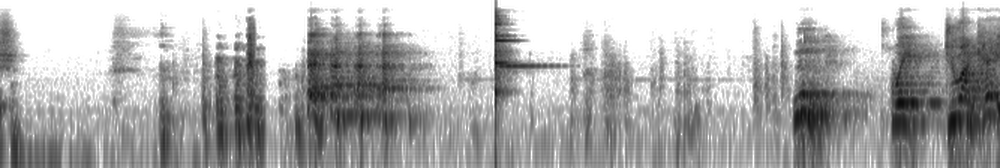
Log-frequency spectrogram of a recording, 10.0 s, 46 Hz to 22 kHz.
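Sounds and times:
people laughing: 1.6s - 4.4s
sharp ringing clink: 5.0s - 5.7s.

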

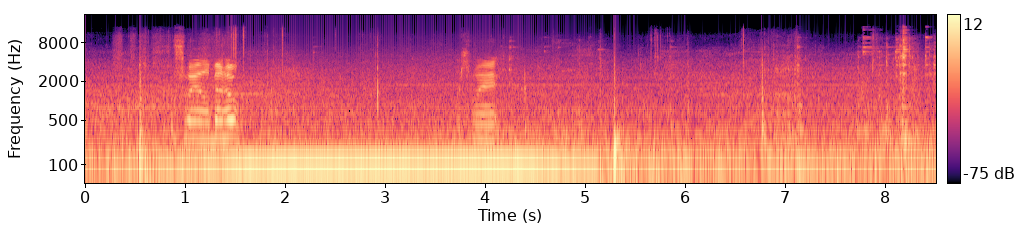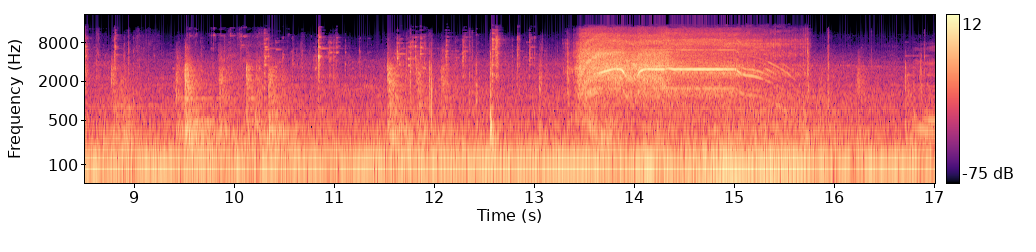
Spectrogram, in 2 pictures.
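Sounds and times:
cordless drill whine: 13.4s - 15.8s.

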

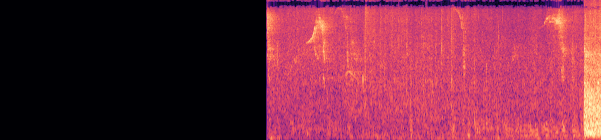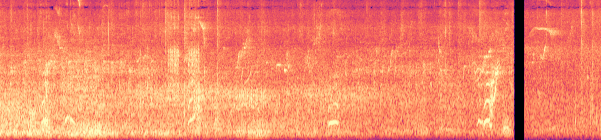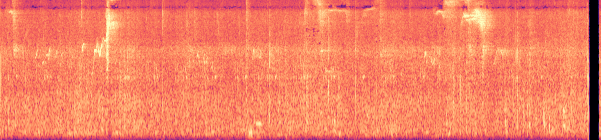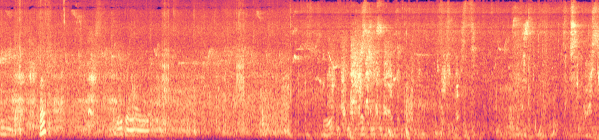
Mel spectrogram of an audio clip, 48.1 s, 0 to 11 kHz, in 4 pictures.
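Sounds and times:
quiet forest background: 5.4s - 48.0s
outdoor background hiss: 10.7s - 21.6s
faint high bird calls: 10.9s - 22.2s.

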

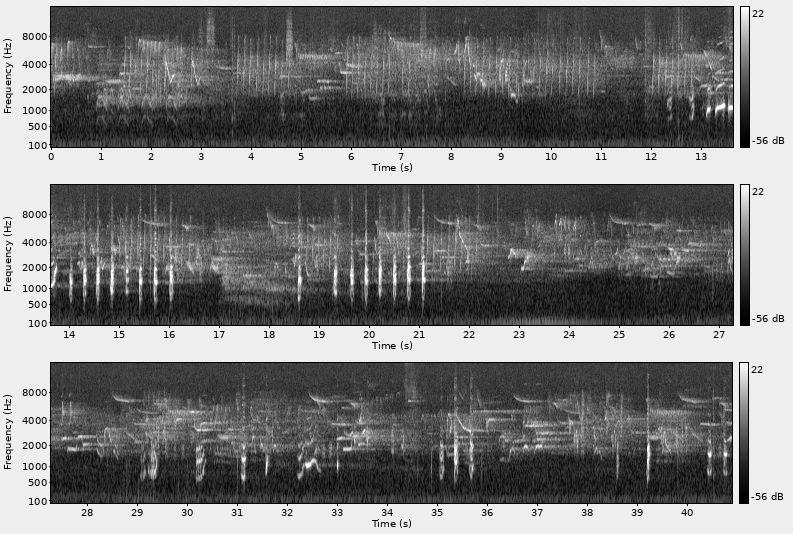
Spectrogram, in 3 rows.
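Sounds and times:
songbirds chirping: 0.0s - 40.9s
wild turkeys yelping: 12.3s - 16.2s, 17.0s - 21.7s, 29.0s - 29.6s, 30.2s - 33.2s, 34.8s - 35.9s.

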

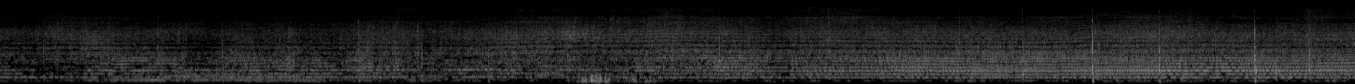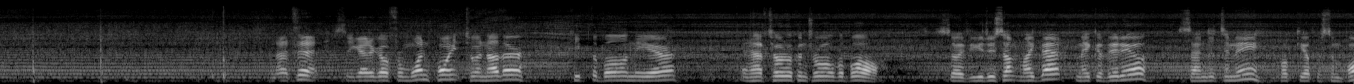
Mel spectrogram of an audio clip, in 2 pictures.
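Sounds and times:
drone propellers humming: 0.0s - 27.0s
football taps: 13.8s - 14.7s.

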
